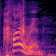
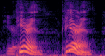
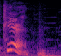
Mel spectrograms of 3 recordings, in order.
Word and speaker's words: Pirin: It's Pyron. Rhymes with beer in? Pirin. Not Pyron. Peering in. It's Pirin. Peering through the window.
